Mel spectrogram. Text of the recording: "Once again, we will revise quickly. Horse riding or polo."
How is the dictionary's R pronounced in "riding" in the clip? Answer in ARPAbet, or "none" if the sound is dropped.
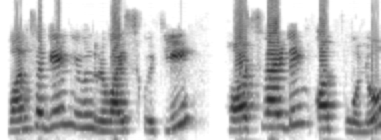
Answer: L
